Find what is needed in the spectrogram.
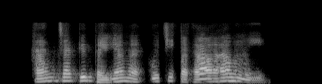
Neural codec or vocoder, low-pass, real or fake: codec, 16 kHz, 0.5 kbps, FreqCodec, smaller model; 7.2 kHz; fake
